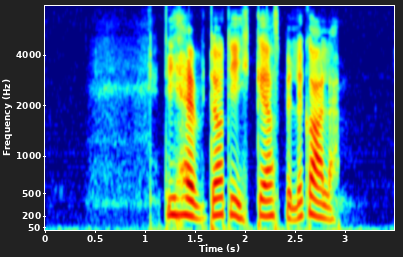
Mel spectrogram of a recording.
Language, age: Norwegian, 40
